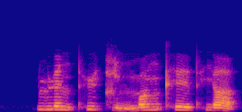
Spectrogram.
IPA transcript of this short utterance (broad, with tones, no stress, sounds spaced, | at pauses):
l ɥ ɛ˥˧ n t̪ʰ y˥˩ t͡ɕ ḭ˨˩ n m ɑ˥ ŋ kʰ e˥˧ ɪ̯ t̪ʰ j ä˥˩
